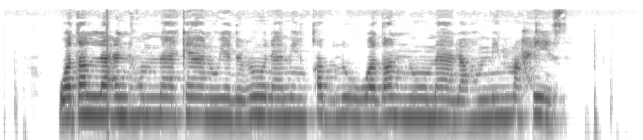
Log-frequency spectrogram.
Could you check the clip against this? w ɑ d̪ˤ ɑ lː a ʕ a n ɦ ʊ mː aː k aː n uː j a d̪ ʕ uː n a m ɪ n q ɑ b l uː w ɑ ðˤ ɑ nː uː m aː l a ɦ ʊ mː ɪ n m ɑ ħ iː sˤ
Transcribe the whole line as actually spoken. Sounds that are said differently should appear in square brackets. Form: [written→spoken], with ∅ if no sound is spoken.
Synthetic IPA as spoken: w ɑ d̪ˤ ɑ lː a ʕ a n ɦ ʊ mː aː k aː n uː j a d̪ ʕ uː n a m ɪ n q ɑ b l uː w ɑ ðˤ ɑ nː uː m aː l a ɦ ʊ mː ɪ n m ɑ ħ iː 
